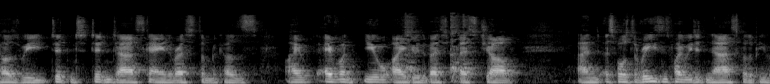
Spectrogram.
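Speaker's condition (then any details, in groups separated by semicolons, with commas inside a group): No condition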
